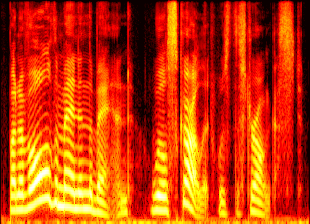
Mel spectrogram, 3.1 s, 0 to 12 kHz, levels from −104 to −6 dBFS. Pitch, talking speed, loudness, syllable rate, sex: 225 Hz, 250 wpm, -15 LUFS, 5.4 syllables/s, female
